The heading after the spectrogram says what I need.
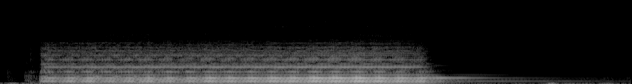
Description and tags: Part of the Good-sounds dataset of monophonic instrumental sounds.
instrument::cello
note::D
octave::2
midi note::26
good-sounds-id::2101
Intentionally played as an example of bad-pitch-vibrato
